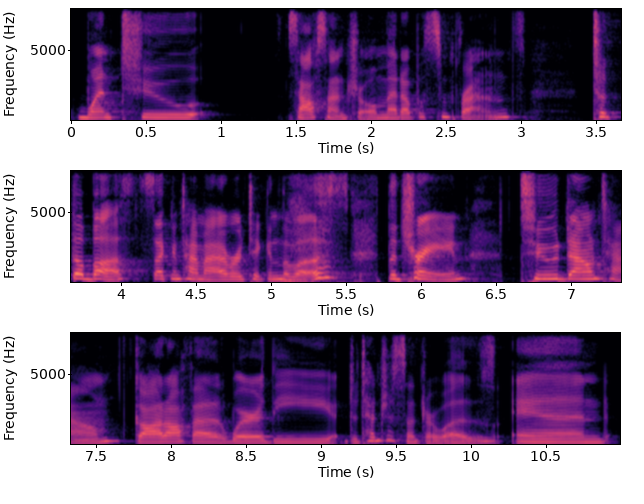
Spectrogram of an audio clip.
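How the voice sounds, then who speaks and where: A woman guest on a casual podcast, telling her story in an animated way and often saying "like". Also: mid-range voice, a little slow. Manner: animated storytelling, heavy use of "like". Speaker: podcast guest, nonprofit advocate and activist.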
